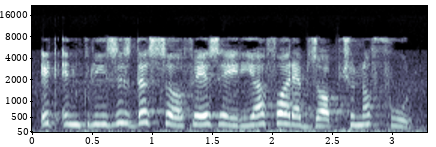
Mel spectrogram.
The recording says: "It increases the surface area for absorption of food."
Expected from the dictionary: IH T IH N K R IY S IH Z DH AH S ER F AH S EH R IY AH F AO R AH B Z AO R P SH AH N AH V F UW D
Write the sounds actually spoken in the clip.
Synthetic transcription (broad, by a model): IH T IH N K R IY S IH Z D AH S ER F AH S EH R IY AH F AO R AH B Z AO R P SH AH N AH V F UW D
